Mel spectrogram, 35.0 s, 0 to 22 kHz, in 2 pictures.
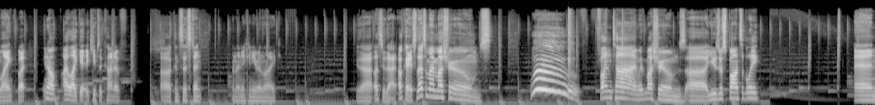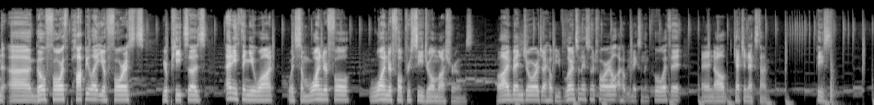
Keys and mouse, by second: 2.0-5.2 right drag, 5.2-19.1 middle drag.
